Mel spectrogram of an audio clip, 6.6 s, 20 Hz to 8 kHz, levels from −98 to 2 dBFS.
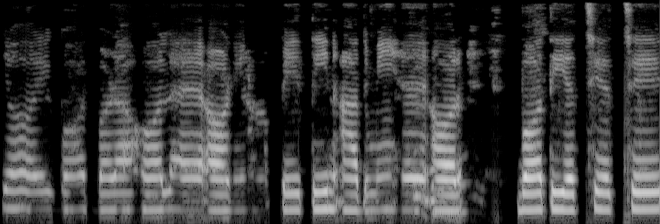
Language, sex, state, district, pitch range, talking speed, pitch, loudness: Hindi, female, Bihar, Kishanganj, 210-225 Hz, 145 wpm, 215 Hz, -25 LUFS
